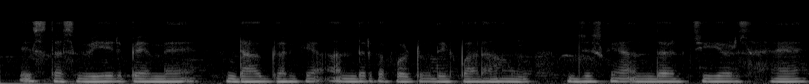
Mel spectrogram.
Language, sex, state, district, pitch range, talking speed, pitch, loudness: Hindi, male, Bihar, Kishanganj, 125-135 Hz, 125 wpm, 130 Hz, -40 LUFS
